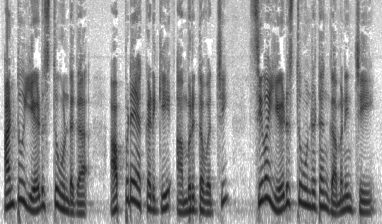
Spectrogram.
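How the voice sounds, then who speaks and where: A man narrating an animated children's storybook in a steady, expressive way. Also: a little high, moderate pace. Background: faint background music.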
